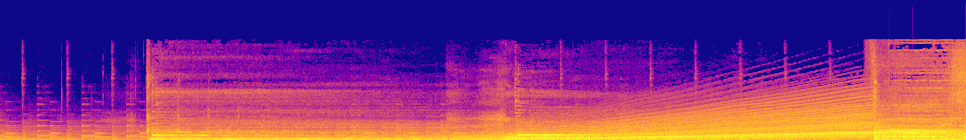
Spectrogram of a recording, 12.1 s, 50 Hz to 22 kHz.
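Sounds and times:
synthesizer riser: 1.9s - 12.0s
steady low synth notes: 2.4s - 12.0s.

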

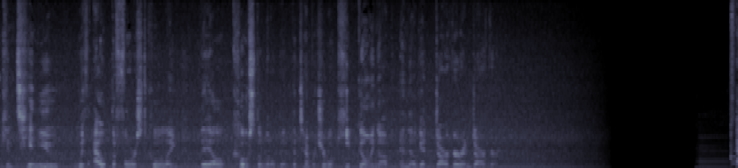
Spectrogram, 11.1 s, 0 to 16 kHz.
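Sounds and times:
exhaust fan humming: 0.0s - 9.2s.

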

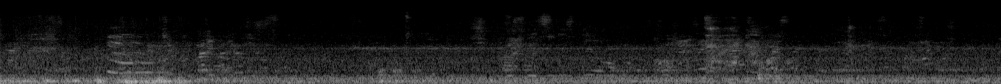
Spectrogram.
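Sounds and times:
faint indistinct voices: 0.0s - 10.0s.

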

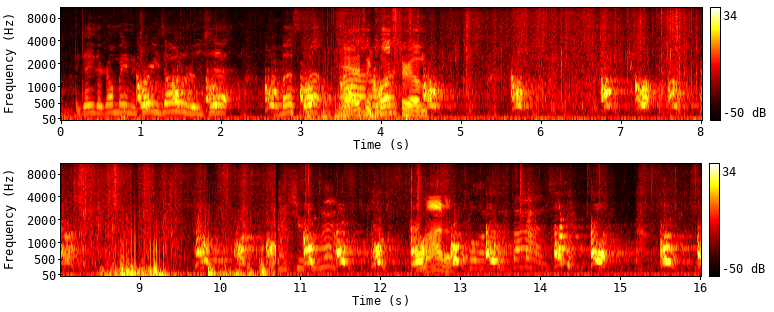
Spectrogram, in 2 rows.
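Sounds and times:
dog barking: 1.0s - 6.1s, 6.7s - 8.4s, 9.7s - 16.0s
low rumble: 2.0s - 10.9s.

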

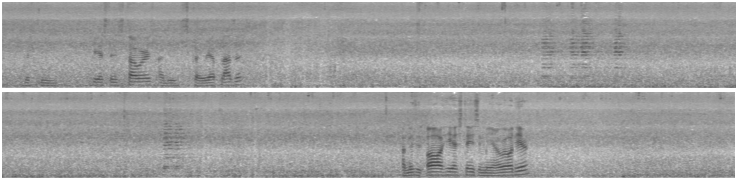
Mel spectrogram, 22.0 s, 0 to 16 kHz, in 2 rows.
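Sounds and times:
road traffic noise: 0.0s - 22.0s
vehicle horn beeping: 8.1s - 9.4s, 13.4s - 13.9s.

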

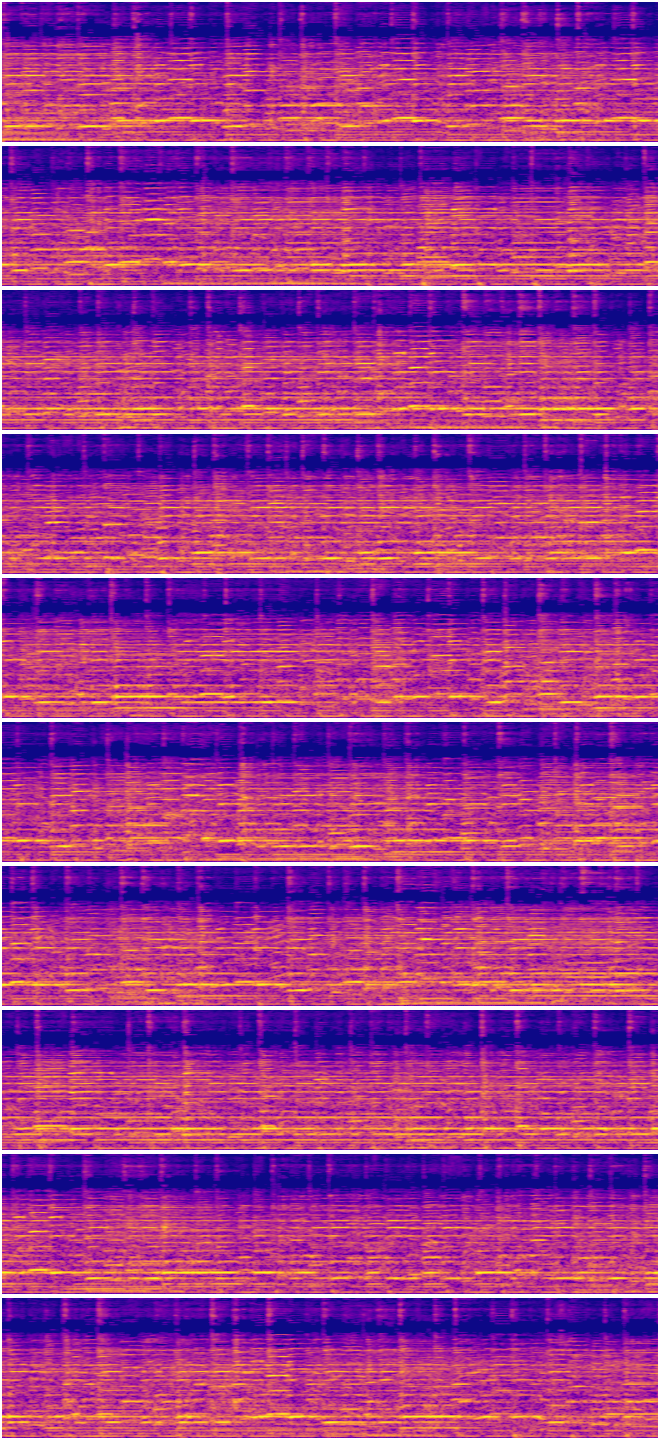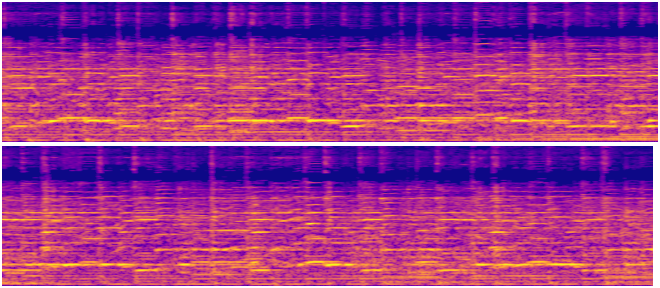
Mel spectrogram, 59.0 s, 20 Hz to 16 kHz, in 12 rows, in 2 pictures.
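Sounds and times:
button accordion: 0.0s - 59.0s
fiddle melody: 0.0s - 59.0s.

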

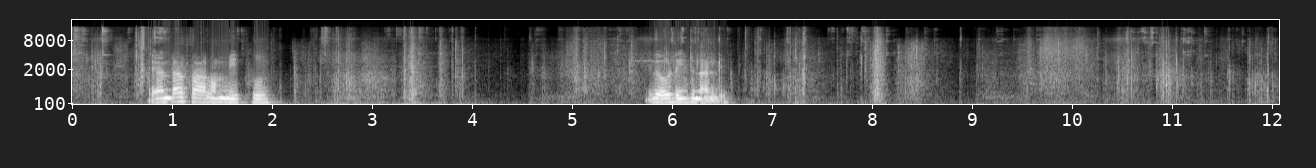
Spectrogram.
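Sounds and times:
bangles jingling: 0.0s - 12.0s
cloth rustling: 0.0s - 12.0s.

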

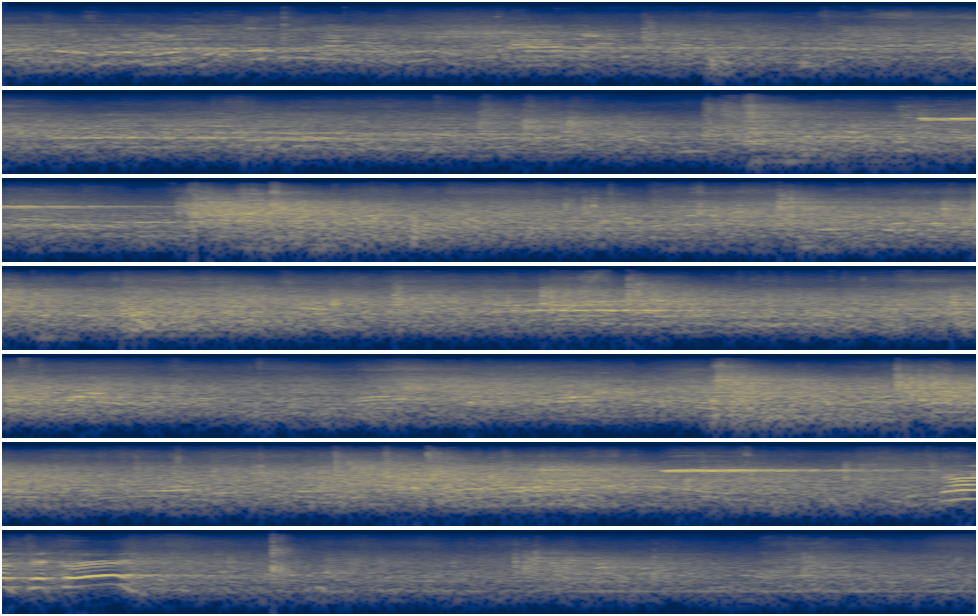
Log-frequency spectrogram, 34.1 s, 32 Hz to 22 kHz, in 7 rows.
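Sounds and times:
indistinct chatter: 0.0s - 34.0s
hockey sticks and pucks knocking: 3.1s - 4.4s, 7.2s - 9.0s, 10.5s - 29.6s, 30.3s - 34.0s.

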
